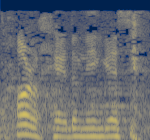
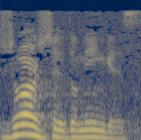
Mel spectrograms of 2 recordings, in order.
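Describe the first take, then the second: First: The name is pronounced with Spanish sounds. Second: The name is pronounced with Portuguese sounds. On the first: This is how the name was said in the introduction. The speaker calls it wrong. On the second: This is how the speaker's name is really said. The speaker calls it right. "My name is"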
